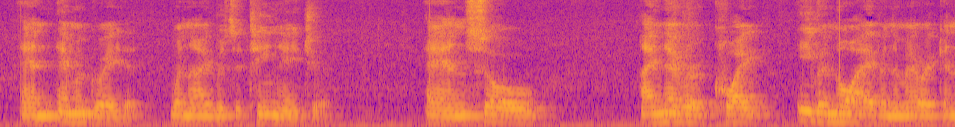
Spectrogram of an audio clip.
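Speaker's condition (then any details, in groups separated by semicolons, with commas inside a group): ALS; degenerative; diagnosed ten years ago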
